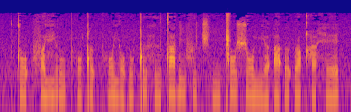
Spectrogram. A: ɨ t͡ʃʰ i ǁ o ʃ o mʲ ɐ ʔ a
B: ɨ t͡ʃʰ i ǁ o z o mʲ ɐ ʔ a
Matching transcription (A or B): A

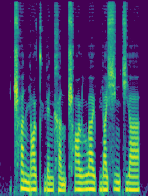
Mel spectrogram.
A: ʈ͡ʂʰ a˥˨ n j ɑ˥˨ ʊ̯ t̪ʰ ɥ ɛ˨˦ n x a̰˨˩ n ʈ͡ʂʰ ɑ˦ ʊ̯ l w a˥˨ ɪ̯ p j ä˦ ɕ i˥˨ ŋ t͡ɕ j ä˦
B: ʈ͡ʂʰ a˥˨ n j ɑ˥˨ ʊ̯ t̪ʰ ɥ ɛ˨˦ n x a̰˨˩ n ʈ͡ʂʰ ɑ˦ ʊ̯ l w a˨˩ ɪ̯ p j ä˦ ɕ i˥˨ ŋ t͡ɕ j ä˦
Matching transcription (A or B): A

